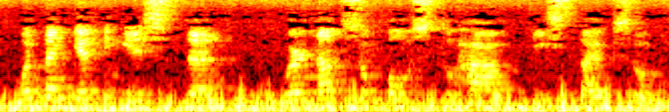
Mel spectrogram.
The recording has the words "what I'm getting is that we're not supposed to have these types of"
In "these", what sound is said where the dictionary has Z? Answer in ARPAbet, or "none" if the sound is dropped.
S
